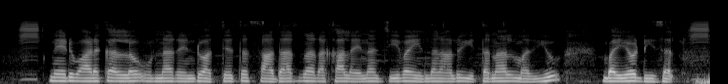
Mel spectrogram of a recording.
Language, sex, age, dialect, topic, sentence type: Telugu, female, 18-24, Southern, agriculture, statement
